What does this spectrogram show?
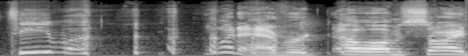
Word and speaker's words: Teva: I can pull off wearing Tevis sandals Teva this dude it's Teva whatever oh I'm sorry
